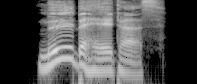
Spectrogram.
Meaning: genitive singular of Müllbehälter
- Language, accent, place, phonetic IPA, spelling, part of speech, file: German, Germany, Berlin, [ˈmʏlbəˌhɛltɐs], Müllbehälters, noun, De-Müllbehälters.ogg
